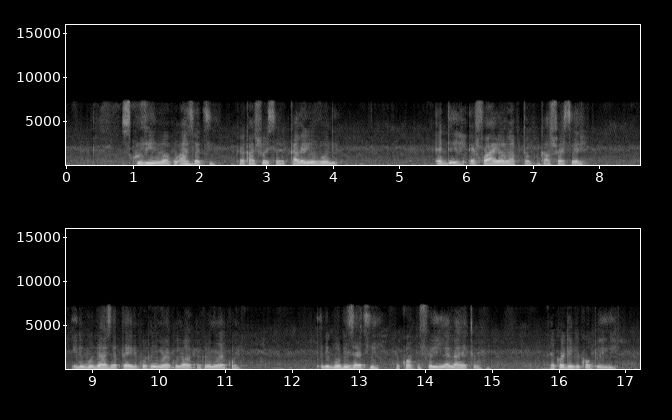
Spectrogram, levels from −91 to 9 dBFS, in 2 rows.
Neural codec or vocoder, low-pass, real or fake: codec, 16 kHz, 2 kbps, FreqCodec, smaller model; 7.2 kHz; fake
